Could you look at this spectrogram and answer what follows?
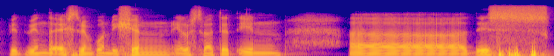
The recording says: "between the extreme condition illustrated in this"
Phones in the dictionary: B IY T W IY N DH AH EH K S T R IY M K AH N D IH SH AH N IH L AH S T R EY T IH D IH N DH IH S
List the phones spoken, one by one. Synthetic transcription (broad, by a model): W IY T W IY N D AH EH K S T R IY M K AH N D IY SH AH N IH L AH S T R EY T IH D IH N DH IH S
